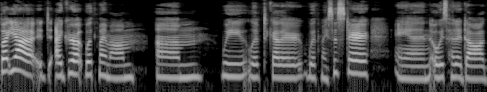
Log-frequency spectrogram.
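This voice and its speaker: With an American accent and an unremarkable speaking voice, a woman talks at a moderate pace in a fairly high pitch with fairly even intonation, the sound dry and close with no echo. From US Midwest. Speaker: musician. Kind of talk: casual chat. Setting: studio.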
